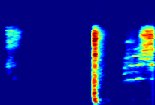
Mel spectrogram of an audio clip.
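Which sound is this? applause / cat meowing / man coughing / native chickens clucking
cat meowing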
